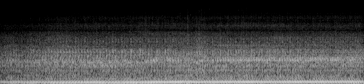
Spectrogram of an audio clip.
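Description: Steady, close engine note of a Triumph Tiger Sport 800 three-cylinder motorcycle pulling away, a continuous even drone with no break.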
